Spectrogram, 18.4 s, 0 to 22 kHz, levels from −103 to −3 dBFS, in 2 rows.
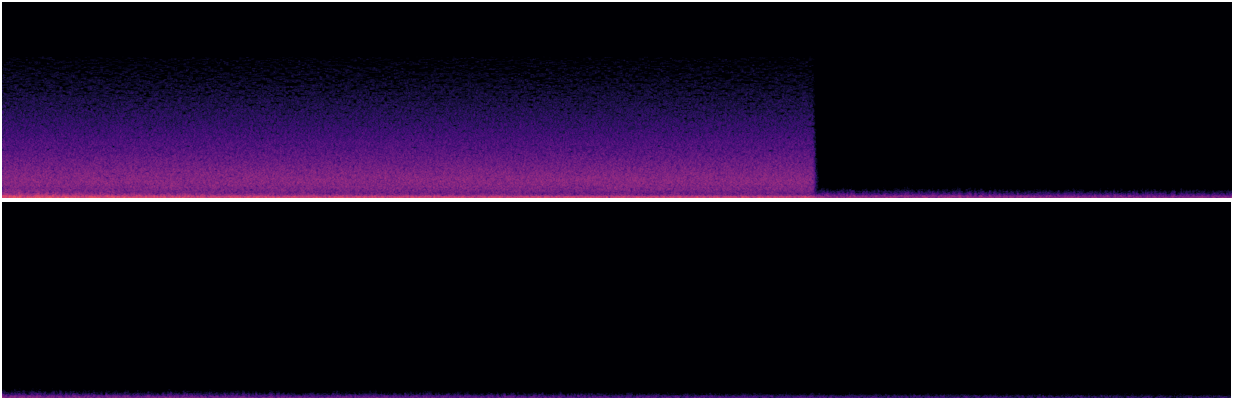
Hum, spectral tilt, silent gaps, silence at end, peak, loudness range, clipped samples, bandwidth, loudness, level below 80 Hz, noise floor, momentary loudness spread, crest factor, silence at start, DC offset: none; -5.5 dB/octave; none; 6.3 s; -30 dBFS; 21 LU; under 0.1%; 15.5 kHz; -47 LUFS; -56 dBFS; -88 dBFS; 22 LU; 20 dB; 0 s; under 0.1%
